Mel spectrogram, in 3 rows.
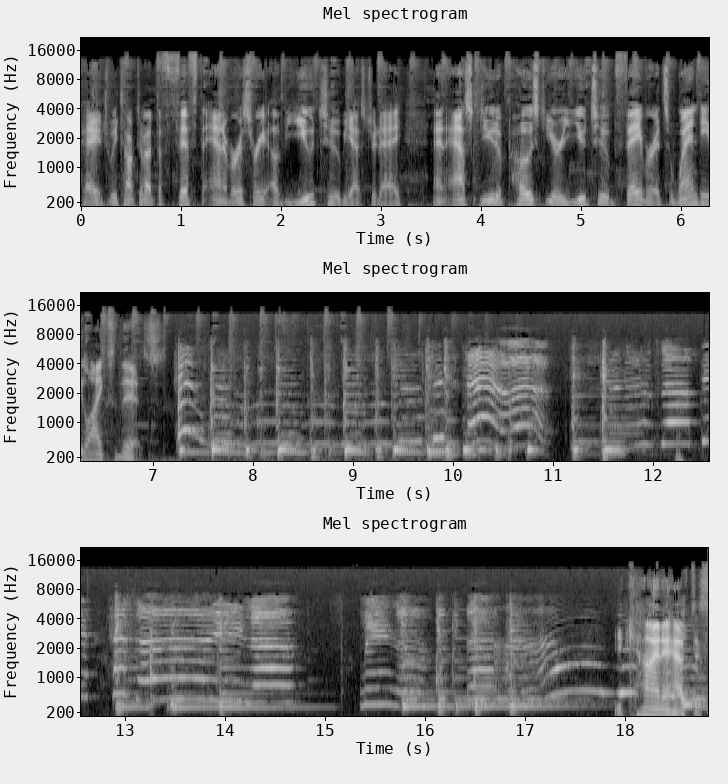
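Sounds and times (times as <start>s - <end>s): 
speech: 0.0s - 7.2s, 18.2s - 18.8s
small child singing a tune: 7.2s - 18.8s
ukulele strumming: 7.2s - 18.8s.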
